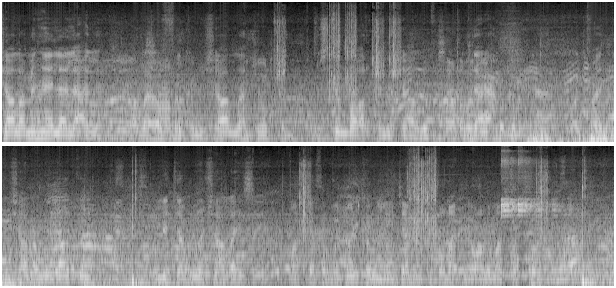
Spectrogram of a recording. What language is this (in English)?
Arabic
